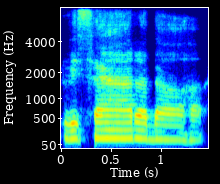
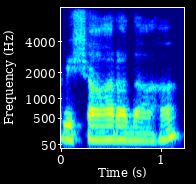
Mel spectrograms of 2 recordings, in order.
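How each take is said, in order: First: The middle consonant is between s and sh. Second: The middle consonant is a full sh sound. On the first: The speaker calls it right. "specifically mentioned like" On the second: The speaker calls it wrong.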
